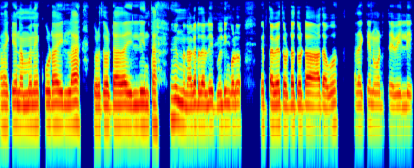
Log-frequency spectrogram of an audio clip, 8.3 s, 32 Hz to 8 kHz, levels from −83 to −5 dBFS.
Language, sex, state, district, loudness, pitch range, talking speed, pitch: Kannada, male, Karnataka, Bellary, -15 LUFS, 125-130 Hz, 125 wpm, 130 Hz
